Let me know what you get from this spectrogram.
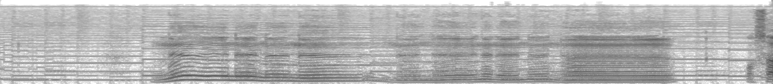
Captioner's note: hums the tune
